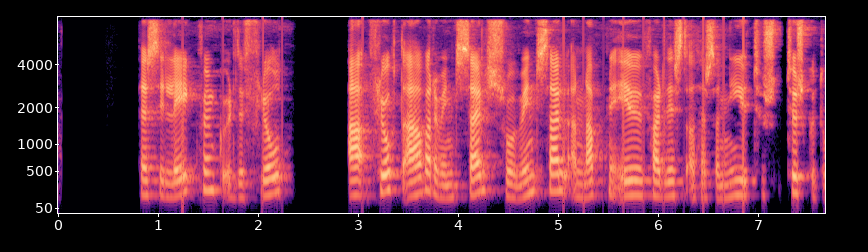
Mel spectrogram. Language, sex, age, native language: Icelandic, female, 40-49, Icelandic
